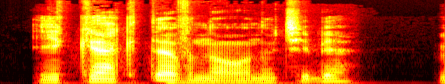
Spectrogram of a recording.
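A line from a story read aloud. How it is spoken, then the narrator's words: Gentle. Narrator (Russian): мягко спросил он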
